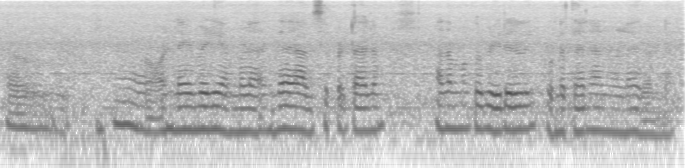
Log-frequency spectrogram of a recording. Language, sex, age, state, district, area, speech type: Malayalam, female, 60+, Kerala, Kollam, rural, spontaneous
